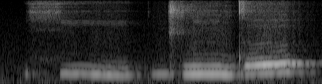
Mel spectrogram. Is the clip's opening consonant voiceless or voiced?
voiceless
